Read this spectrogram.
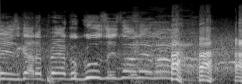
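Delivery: put-on fond gangster pinching the kid's cheeks, Mafia accent. Mobster fusses over the kid, Mafia accent. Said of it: "interesting Mafia accent right there".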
